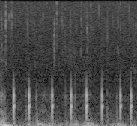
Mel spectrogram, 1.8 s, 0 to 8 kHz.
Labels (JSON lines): {"label": "biophony, knock croak", "recorder": "SoundTrap 300"}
